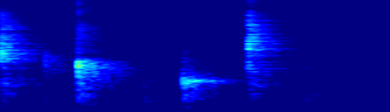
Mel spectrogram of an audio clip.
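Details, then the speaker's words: Four abrupt clicking, snapping mouth sounds in quick succession from a person with Tourette syndrome; vocal tic. "that was a tick. Anyway, you might not have somebody with a tick in your happy place, you know, making noises and throwing you off."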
